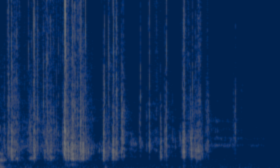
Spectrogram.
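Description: Parchment paper crinkling and rustling in quick irregular crackles as hands handle it and peel soft dough scraps away from cut crackers, dying away about three seconds in.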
